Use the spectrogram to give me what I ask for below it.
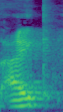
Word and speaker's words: Icke: It was the same thing with David Icke. Oh, I wanted to apologize. I think his name is pronounced Ike. Yes. I said it ick the whole time.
